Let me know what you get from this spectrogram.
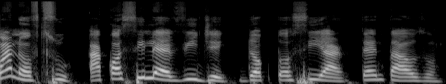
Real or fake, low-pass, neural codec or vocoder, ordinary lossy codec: real; none; none; none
